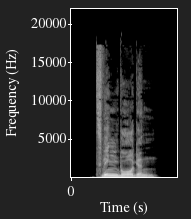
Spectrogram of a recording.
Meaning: plural of Zwingburg
- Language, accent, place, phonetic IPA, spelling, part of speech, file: German, Germany, Berlin, [ˈt͡svɪŋˌbʊʁɡn̩], Zwingburgen, noun, De-Zwingburgen.ogg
